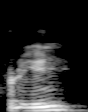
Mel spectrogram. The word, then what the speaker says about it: Troon: I'm from Troon. Troon. Is that how you say it? Troon.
